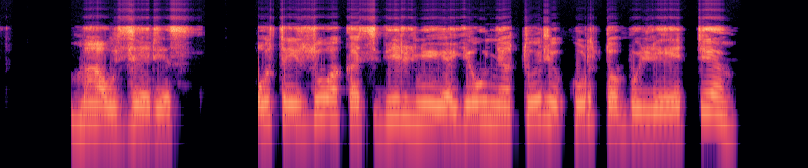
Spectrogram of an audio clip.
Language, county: Lithuanian, Kaunas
